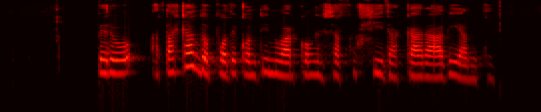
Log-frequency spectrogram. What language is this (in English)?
Galician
